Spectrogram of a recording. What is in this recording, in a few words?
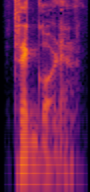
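"Trädgården", "Puutarha", Swedish, Finnish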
